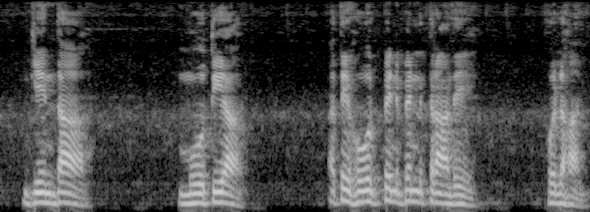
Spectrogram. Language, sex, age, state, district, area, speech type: Punjabi, male, 45-60, Punjab, Mansa, rural, spontaneous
